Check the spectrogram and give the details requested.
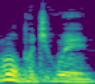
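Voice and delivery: imitated raspy older voice. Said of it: "he has one of those raspy voices".

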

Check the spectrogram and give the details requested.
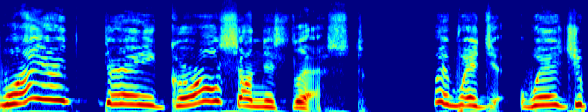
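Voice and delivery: mocking childish voice. Reading out online comments about a list, mocking commenters as little kids. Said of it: "Why Are you talking like that?".

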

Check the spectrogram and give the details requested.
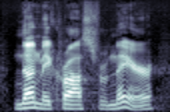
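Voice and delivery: ordinary delivery

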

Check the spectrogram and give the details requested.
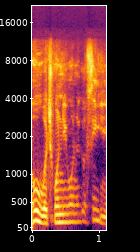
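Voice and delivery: cartoon-like character voice. Acting out choosing between a couple of movies coming out, like a Rocky and Bullwinkle impression. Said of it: "Was that your Rocky and Bullwinkle impression?".

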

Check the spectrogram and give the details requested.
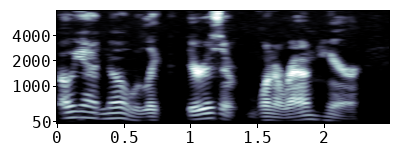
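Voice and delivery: mock matter-of-fact deadpan, no-fuss, not joking. Retelling how the other speaker answered: imitating a deadpan reply. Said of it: "you looking at me just deadpan".

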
